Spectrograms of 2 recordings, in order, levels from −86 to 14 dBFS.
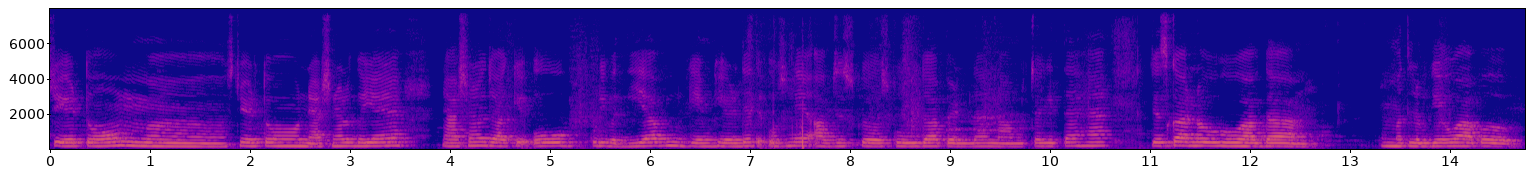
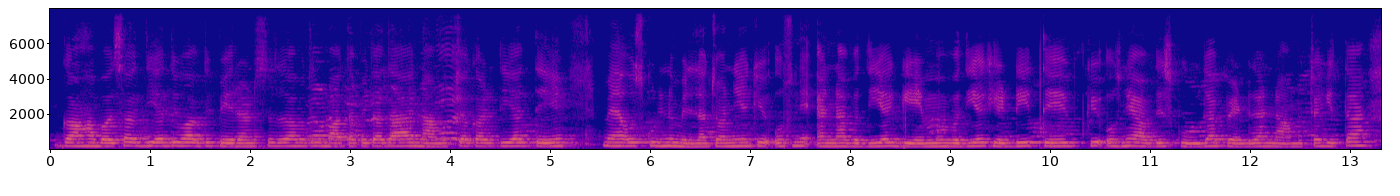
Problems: none marked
